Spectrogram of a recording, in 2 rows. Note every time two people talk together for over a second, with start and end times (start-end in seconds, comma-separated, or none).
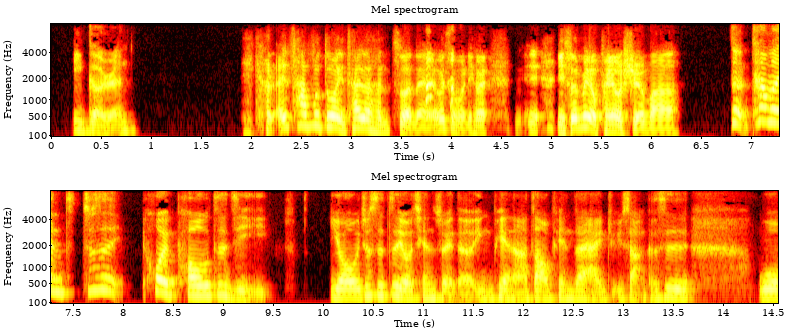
none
